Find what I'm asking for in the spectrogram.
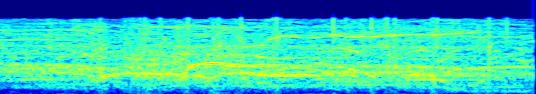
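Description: Large outdoor crowd of four to five thousand supporters cheering and calling out for the Malagasy president during a walkabout, a dense, steady roar of many voices with scattered shouts.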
